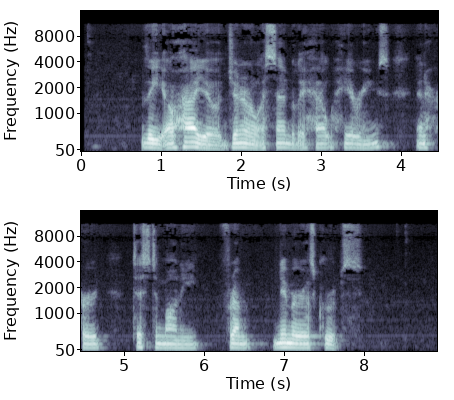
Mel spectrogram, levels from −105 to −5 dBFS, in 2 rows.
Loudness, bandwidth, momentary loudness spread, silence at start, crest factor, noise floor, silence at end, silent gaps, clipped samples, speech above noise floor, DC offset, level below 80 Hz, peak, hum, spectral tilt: -20 LUFS; 11.5 kHz; 13 LU; 0.75 s; 18 dB; -67 dBFS; 1 s; none; under 0.1%; 47 dB; under 0.1%; -44 dBFS; -2 dBFS; none; -6.5 dB/octave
